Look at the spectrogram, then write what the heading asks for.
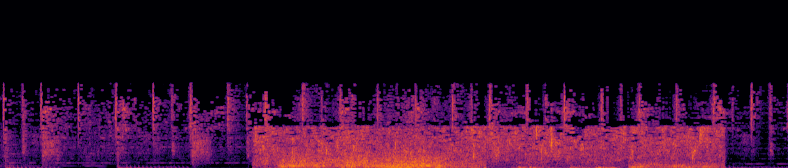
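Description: Heavy thunder rumbles loudly overhead in a rainstorm, a long, deep roll that swells and lingers for several seconds over steady rain.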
